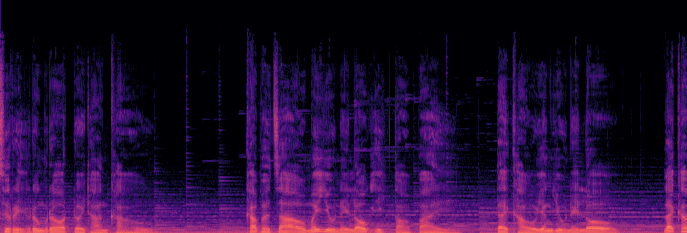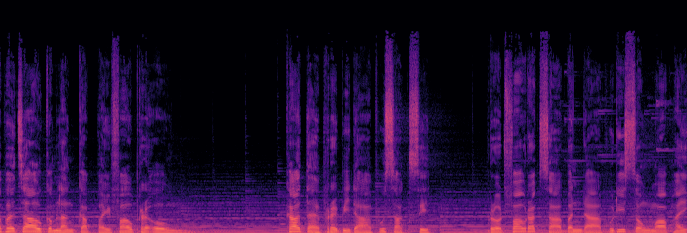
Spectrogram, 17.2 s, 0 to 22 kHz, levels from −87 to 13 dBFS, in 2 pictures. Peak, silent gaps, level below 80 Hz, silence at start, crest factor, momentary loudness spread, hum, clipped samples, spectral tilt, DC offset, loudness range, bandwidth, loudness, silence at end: -4 dBFS; none; -42 dBFS; 0 s; 18 dB; 18 LU; none; under 0.1%; -6 dB/octave; under 0.1%; 3 LU; 18.5 kHz; -22 LUFS; 0 s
